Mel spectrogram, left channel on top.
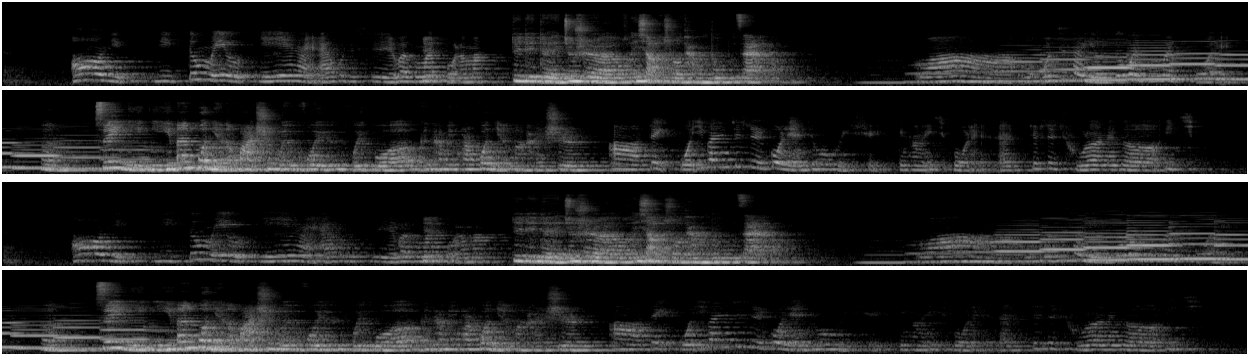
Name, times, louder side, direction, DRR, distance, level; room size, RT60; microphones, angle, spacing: voice 1, 0.7-4.9 9.1-12.4 18.5-24.4, left 4 dB, 85° left, 6 dB, 0.4 m, -36 dB
voice 2, 5.1-7.8 12.8-18.3, left 1 dB, 40° left, -3 dB, 1.6 m, -26 dB
Wind instrument woodwind instrument, 8.5-15.4, right 1 dB, 45° right, 0.8 m, -32 dB
8.6 x 3.7 x 3.4 m, 1.3 s
head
